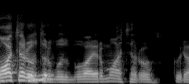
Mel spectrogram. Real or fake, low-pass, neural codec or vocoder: fake; 14.4 kHz; autoencoder, 48 kHz, 128 numbers a frame, DAC-VAE, trained on Japanese speech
